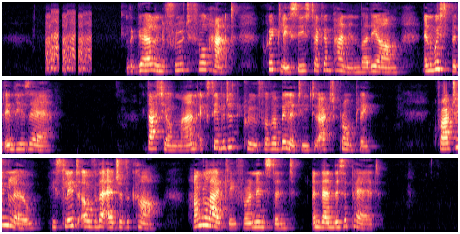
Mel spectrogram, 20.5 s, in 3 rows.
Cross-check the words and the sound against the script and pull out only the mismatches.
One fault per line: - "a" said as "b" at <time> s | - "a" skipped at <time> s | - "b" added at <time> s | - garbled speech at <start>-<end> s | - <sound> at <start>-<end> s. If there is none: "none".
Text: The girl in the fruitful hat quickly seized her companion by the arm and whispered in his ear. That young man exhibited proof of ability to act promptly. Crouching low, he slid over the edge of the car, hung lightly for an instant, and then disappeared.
- laugh at 0.6-1.4 s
